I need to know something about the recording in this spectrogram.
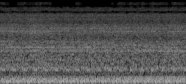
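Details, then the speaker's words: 2011 GMC Sierra, about 180–190,000 km, idling after new NGK spark plugs and wires: uneven, slightly lumpy beat under hiss; rough idle persists, owner suspects fuel system, maybe injectors. "Yeah, I think it's something to do with the fuel system. We'll maybe go to the injectors next weekend."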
